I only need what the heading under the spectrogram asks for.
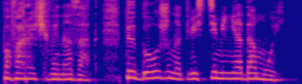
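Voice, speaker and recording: Brief: female reader doing a frantic teenage girl, low husky voice, storybook audiobook. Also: brisk, no echo, studio quality. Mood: pleading. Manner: pleading, rising to shouts. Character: frightened desperate teenage girl.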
